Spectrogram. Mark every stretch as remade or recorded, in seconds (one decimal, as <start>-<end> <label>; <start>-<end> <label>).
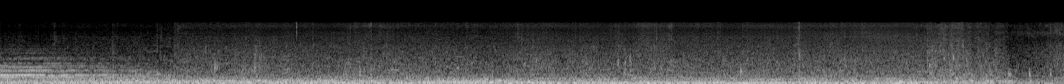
0.0-2.3 recorded; 2.3-4.0 remade; 4.0-5.0 recorded; 5.0-9.2 remade; 9.2-10.6 recorded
